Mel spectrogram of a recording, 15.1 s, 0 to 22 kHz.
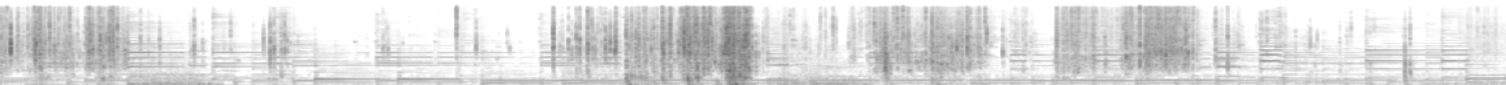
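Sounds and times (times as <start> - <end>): plastic bags crinkling: 0.0 - 1.7, 2.6 - 3.0, 5.5 - 13.3, 14.7 - 15.0
acoustic guitar music: 0.0 - 15.0.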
